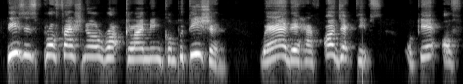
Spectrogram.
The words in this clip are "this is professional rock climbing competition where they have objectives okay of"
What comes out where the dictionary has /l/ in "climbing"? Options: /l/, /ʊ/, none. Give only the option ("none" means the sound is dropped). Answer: /l/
